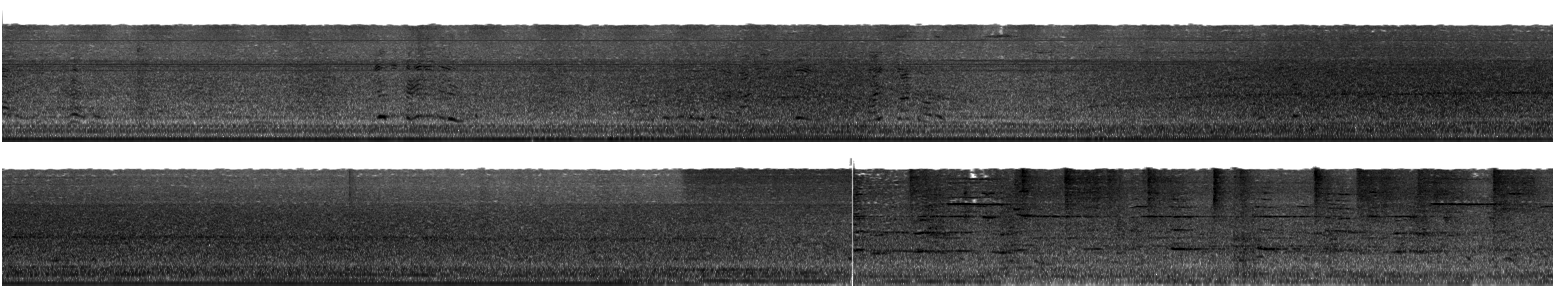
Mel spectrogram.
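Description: Conveyor and bagging machinery running in a bulk urea handling plant: a steady low hum under a rushing noise, the hum stopping about three-quarters of the way in, then scattered clanks and clicks from the machinery. Voices are mixed in.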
